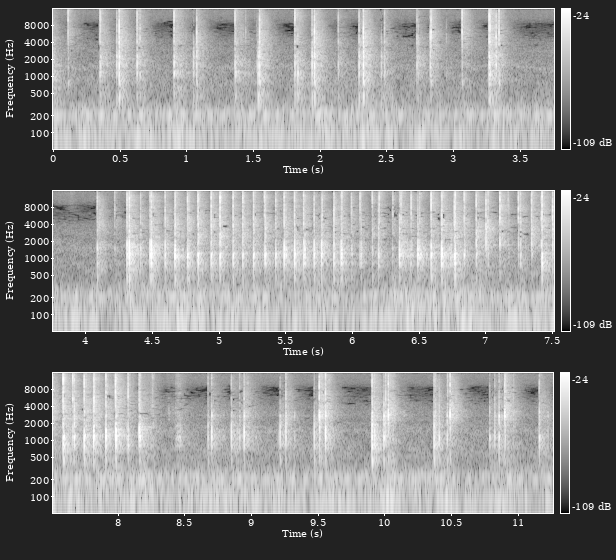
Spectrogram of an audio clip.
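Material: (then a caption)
Plastic. A small plastic candybar keypad mobile phone is tapped with long nails, first on the keypad and screen, then on its black plastic back. The sound is fast, sharp, bright clicking with very short decay. There is a brief pause near the four-second mark, then a denser burst of rapid clicks before the taps space out again.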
